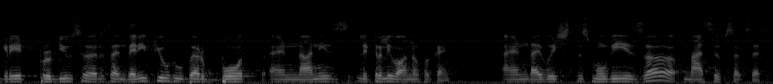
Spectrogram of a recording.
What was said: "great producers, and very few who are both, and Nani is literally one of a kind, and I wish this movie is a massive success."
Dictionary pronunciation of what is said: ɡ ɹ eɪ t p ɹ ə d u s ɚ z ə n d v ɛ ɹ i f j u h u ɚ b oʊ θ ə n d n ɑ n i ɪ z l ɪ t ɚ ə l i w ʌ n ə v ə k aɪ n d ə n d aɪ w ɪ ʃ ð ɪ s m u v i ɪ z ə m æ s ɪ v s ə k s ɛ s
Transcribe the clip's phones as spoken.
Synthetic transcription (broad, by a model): ɡ ɹ eɪ t p ɹ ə d u s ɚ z ə n d v ɛ ɹ i f j u h u ɚ b oʊ t ə n d n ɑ n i ɪ z l ɪ t ɚ ə l i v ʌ n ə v ə k aɪ n d ə n d aɪ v ɪ ʃ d ɪ s m u v i ɪ z ə m æ s ɪ v s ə k s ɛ s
